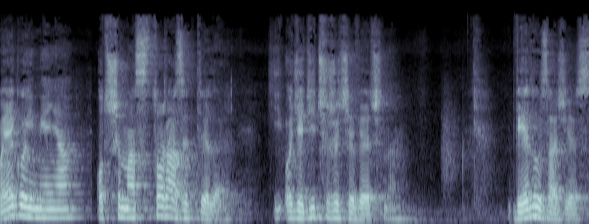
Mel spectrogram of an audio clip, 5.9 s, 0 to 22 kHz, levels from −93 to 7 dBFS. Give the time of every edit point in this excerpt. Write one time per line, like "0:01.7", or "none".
0:00.9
